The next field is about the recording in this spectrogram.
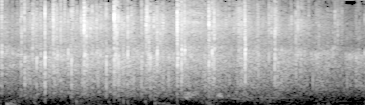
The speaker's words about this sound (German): Ja, kann man ruhig mal klatschen, genau.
